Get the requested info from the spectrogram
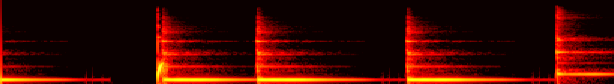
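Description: Quizizz game-start countdown sound effect: a chime-like tone struck about once a second, each one ringing and fading, with a higher-pitched tone near the end as the countdown reaches GO.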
